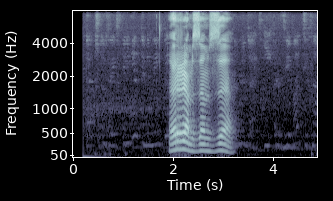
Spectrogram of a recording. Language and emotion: Russian, angry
